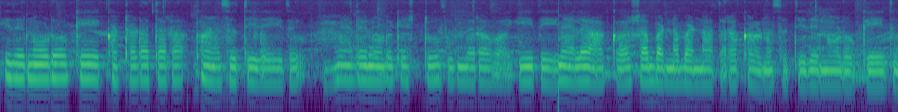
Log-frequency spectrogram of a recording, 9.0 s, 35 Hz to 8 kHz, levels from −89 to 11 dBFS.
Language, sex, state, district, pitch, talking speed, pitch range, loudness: Kannada, female, Karnataka, Bellary, 160 Hz, 135 wpm, 145-165 Hz, -25 LUFS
